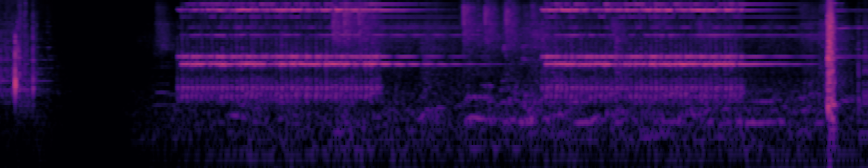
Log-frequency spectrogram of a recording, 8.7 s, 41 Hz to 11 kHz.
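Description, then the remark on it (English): An old-style telephone bell rings twice at a police station at night in 1979, each ring a bright, sustained metallic trill lasting about two seconds with a short pause between, loud. “Last night I was hard at work at the station, looking over possible motives, when the phone rang.”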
